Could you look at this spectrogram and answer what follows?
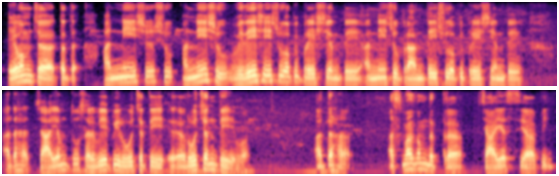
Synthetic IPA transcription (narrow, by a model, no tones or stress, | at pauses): eːʋɐmt͡ʃɐt̪ɐt̪ | ɐnjeːʃuʃuɐnjeːʃuʋid̪eːʃeːʃuɐpipɾeːʂjɐnt̪eːɐ̰njeːʃupɾʔaːnt̪eːʃuɐpipɾeːʂjɐnt̪eː | ɐ̰t̪ɐɦɐ̰t͡ʃa̰ːjɐmt̪usɐɾʋeːpiɾoːt͡ʃɐt̪eːɾoːt͡ʃɐnt̪eːʋɐ̰ | ɐt̪ɐɦɐ̰ | ɐsmɐːɡɐmt̪ɐt̪ɾɐ | t͡ʃaːjɐsjaːpḭ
